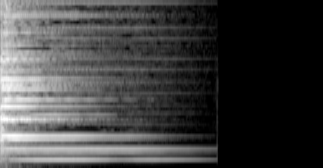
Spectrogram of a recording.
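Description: Bell-like notification ding from a subscribe-button animation: one struck, ringing tone with bright overtones, fading away over about a second and a half.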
